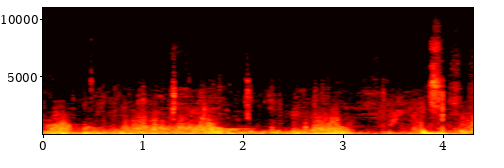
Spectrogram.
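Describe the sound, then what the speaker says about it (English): Strong wind roars and buffets the microphone in heavy, uneven gusts, with water and a small Feelfree Dorado boat faintly beneath it, on Echo Bay, Nevada. "It's windy. It's very windy."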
